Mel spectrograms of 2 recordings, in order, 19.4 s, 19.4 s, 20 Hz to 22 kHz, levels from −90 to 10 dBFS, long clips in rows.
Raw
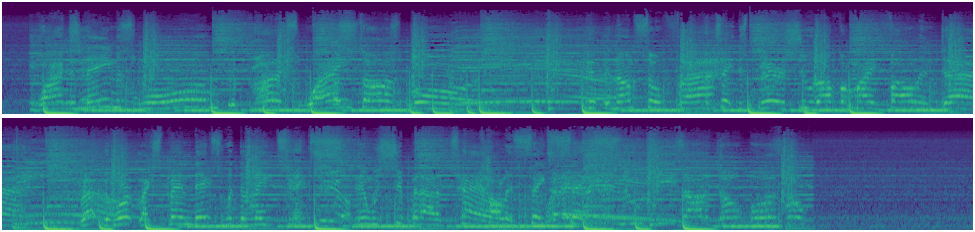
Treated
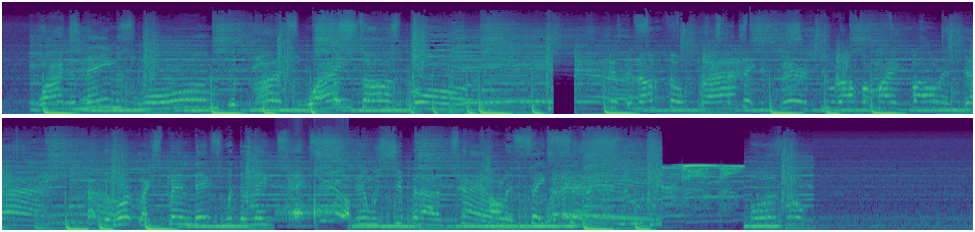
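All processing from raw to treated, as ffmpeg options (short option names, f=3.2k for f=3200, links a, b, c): -filter_complex "[0:a]asettb=1/sr,asplit=3[a][b][c];[a]atrim=end=3.124[d];[b]atrim=start=3.12:end=4.62,asetpts=PTS-STARTPTS,afade=t=in:d=0.004:c=qsin,afade=t=out:st=1.496:d=0.004:c=qsin,highpass=f=96:w=0.5412,highpass=f=96:w=1.3066,bass=f=250:g=-1,treble=f=4k:g=6[e];[c]atrim=start=4.616[f];[d][e]acrossfade=d=0.004:c1=hsin:c2=qsin[g];[g][f]acrossfade=d=0.004:c1=qsin:c2=hsin,asettb=1/sr,asplit=3[h][i][j];[h]atrim=end=5.504[k];[i]atrim=start=5.5:end=10.57,asetpts=PTS-STARTPTS,afade=t=in:d=0.004:c=qsin,afade=t=out:st=5.066:d=0.004:c=qsin,equalizer=f=230:w=0.61:g=-5.5,acrossover=split=3900[l][m];[l]adelay=220[n];[n][m]amix=inputs=2:normalize=0,atrim=end_sample=223587[o];[j]atrim=start=10.566[p];[k][o]acrossfade=d=0.004:c1=hsin:c2=qsin[q];[q][p]acrossfade=d=0.004:c1=qsin:c2=hsin,asettb=1/sr,asplit=3[r][s][t];[r]atrim=end=12.434[u];[s]atrim=start=12.43:end=13.17,asetpts=PTS-STARTPTS,afade=t=in:d=0.004:c=qsin,afade=t=out:st=0.736:d=0.004:c=qsin,highpass=f=640:t=q:w=7.9,acrusher=bits=7:mode=log:mix=0:aa=0.000001[v];[t]atrim=start=13.166[w];[u][v]acrossfade=d=0.004:c1=hsin:c2=qsin[x];[x][w]acrossfade=d=0.004:c1=qsin:c2=hsin,asettb=1/sr,asplit=3[y][z][aa];[y]atrim=end=16.304[ab];[z]atrim=start=16.3:end=17.13,asetpts=PTS-STARTPTS,afade=t=in:d=0.004:c=qsin,afade=t=out:st=0.826:d=0.004:c=qsin,lowpass=f=3.3k:t=q:w=0.5098,lowpass=f=3.3k:t=q:w=0.6013,lowpass=f=3.3k:t=q:w=0.9,lowpass=f=3.3k:t=q:w=2.563,afreqshift=-3900,acompressor=mode=upward:threshold=-22dB:ratio=2.5:attack=3.2:release=140:knee=2.83:detection=peak[ac];[aa]atrim=start=17.126[ad];[ab][ac]acrossfade=d=0.004:c1=hsin:c2=qsin[ae];[ae][ad]acrossfade=d=0.004:c1=qsin:c2=hsin"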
